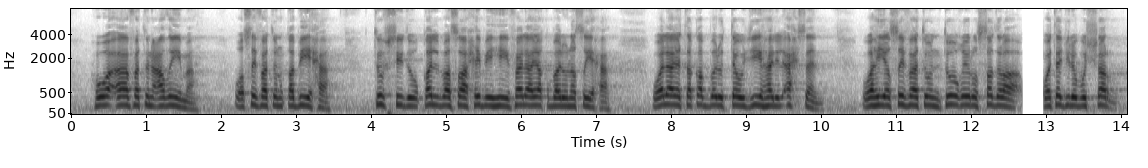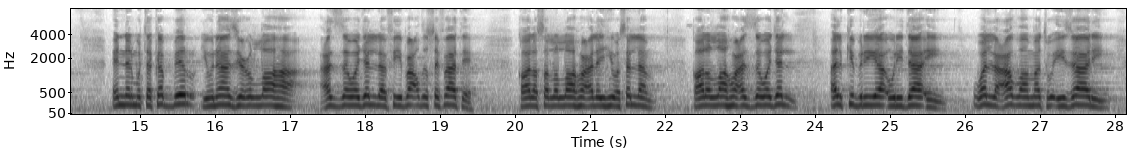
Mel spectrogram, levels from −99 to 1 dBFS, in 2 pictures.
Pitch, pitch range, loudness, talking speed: 195 Hz, 180-200 Hz, -19 LUFS, 90 wpm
